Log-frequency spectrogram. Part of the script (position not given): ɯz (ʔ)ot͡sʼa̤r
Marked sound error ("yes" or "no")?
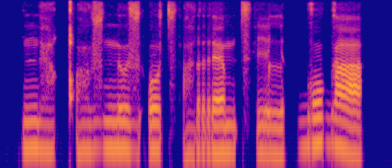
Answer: no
